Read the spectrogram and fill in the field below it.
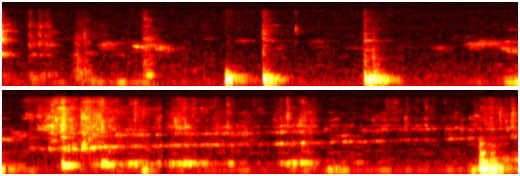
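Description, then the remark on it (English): Water pours into a water bottle for about two seconds, its hollow tone climbing as it fills, preceded by a few sharp clicks and clunks of handling and ending with a clunk. “The one thing I forgot was to fill my water bottle.”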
